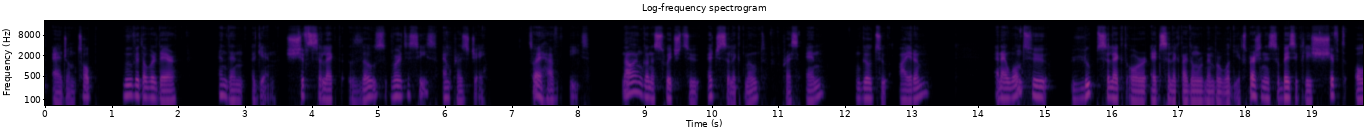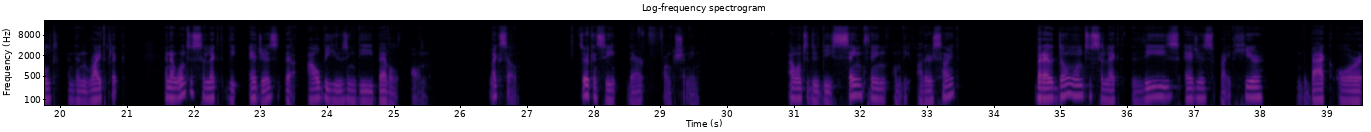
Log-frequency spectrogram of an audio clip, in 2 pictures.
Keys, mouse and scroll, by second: 6.8 right click, 22.4 Right, 22.6 Right, 23.8 Right, 25.2 Right, 26.2 Right, 28.3 scroll down 1, 30.9 Right, 32.9 Right, 34.4 Right, 35.3 Right, 36.1 Right, 36.9 Right.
